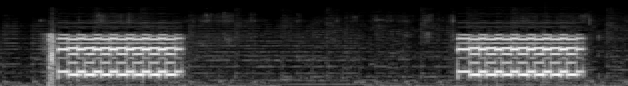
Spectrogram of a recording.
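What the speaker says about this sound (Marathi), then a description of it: "कोणाचा फोन आहे ग? दाजींचा फोन आहे, व्हिडिओ कॉल." A phone rings for an incoming video call in two loud, sustained bursts of electronic ringtone, separated by about two seconds of near silence, with no talking.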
